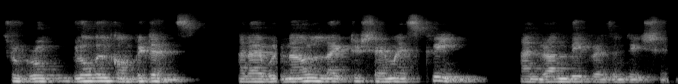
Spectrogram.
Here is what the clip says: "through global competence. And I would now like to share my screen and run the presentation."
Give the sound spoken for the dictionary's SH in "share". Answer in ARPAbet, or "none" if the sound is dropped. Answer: SH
